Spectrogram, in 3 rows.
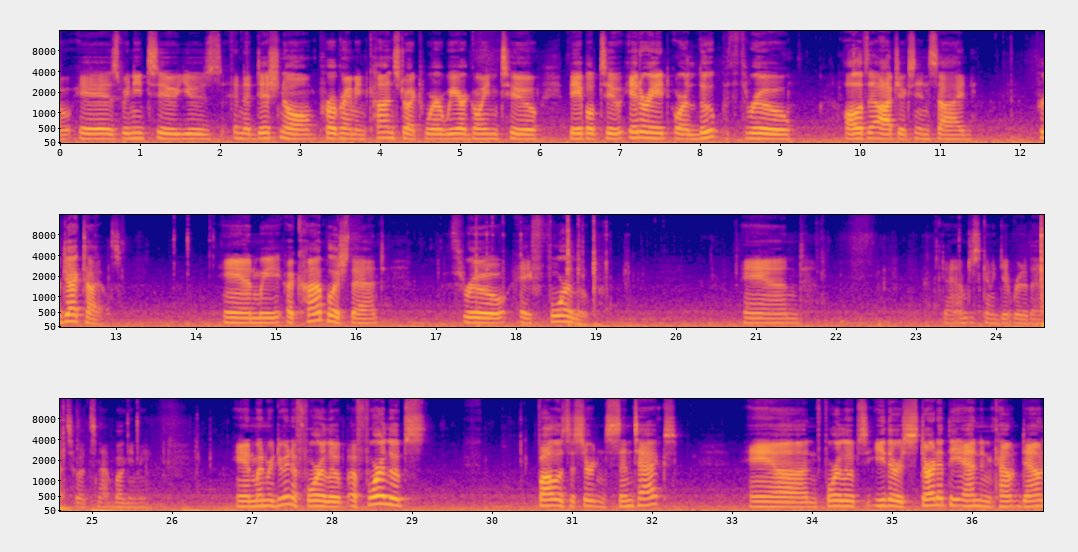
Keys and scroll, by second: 17.2-18.8 typing.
